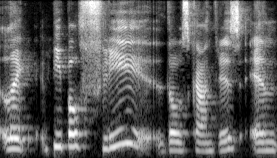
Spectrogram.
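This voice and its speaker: A woman talks at a moderate pace. She speaks with a Russian accent. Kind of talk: casual interview chat.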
